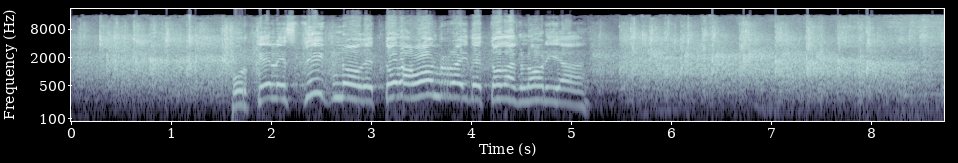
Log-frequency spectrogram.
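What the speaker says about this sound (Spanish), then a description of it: "Dele un aplauso fuerte al que vive y reina" Congregation clapping in a church service, steady applause heard first alone, then under a preacher speaking Spanish, and swelling again on its own as he finishes.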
